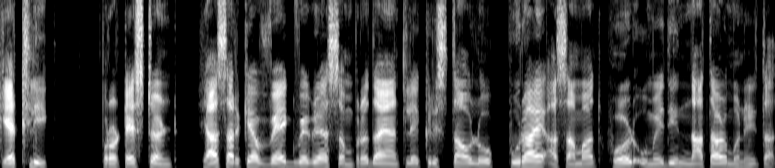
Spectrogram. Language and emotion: Goan Konkani, neutral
